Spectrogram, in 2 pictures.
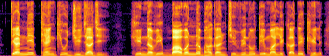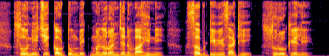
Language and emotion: Marathi, neutral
